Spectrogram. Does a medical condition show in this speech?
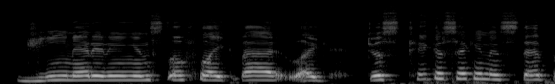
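Yes: cerebral palsy; not hereditary.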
